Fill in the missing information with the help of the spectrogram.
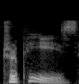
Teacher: the English word trapeze is an example of an iambic pair of syllables since the word is made up of two syllables and is pronounced with the stress on the second syllable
